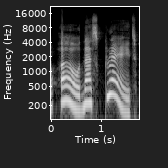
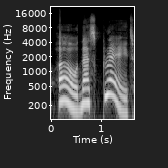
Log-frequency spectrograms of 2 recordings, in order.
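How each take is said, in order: First: It sounds genuinely pleased and enthusiastic. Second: The same.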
